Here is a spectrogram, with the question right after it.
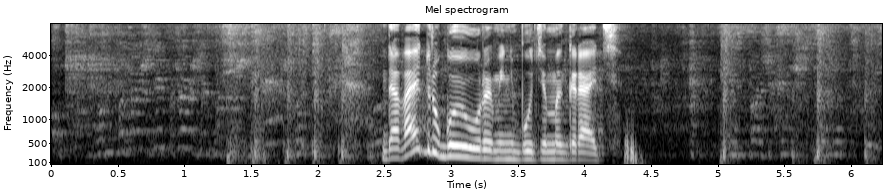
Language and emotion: Russian, neutral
